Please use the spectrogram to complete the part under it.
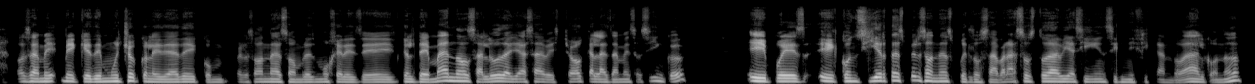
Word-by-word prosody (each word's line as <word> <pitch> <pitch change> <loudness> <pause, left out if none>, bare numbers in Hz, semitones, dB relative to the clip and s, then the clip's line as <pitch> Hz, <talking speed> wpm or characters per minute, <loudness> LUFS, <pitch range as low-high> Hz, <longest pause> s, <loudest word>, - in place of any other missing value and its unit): O 135 - -8
sea, 135 0 +2
me 140 +1 0
me 150 -3 +2
quedé 130 -1 +2
mucho 145 +4 +2
con 140 - -3
la 120 - +1
idea 120 0 +1
de 125 0 -1
con 110 0 -11
personas, 120 +1 -4
hombres, 115 0 -4
mujeres 120 -1 -4
de 115 0 -2 0.2
de 115 -1 +3
manos, 155 +1 +3
saluda, 135 +4 +1
ya 125 -1 -2
sabes, 120 -4 -5
chócalas, 130 -2 -3
dame 115 0 -5
esos 115 -1 -11
5, 160 -4 -5 0.6
y 155 -3 +9
pues, 140 0 +4
eh, 150 -5 +5
con 150 +2 0
ciertas 165 +4 +2
personas, 160 -7 0
pues, 125 -4 -7
los 110 -2 -6
abrazos 120 +4 -3
todavía 135 -2 +1
siguen 125 0 -7
significando 110 -3 -10
algo, 120 -5 -3
¿no? 165 - -2
125 Hz, 180 wpm, -23 LUFS, 115-145 Hz, 0.6 s, y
